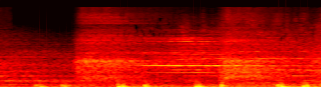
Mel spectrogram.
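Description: Film-trailer sound design: a low hum with a run of deep, irregular thumps like a heartbeat, and a brief high steady tone about two seconds in.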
